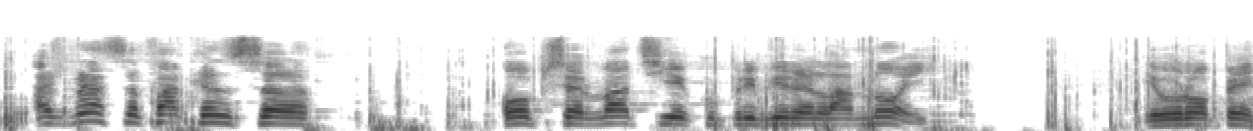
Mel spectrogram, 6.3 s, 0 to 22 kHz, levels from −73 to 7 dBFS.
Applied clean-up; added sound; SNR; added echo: classical method Wiener filter.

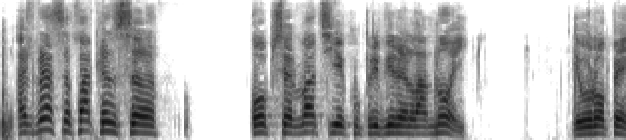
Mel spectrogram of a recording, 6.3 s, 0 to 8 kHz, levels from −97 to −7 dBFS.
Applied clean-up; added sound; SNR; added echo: neural mask model Resemble Enhance denoiser.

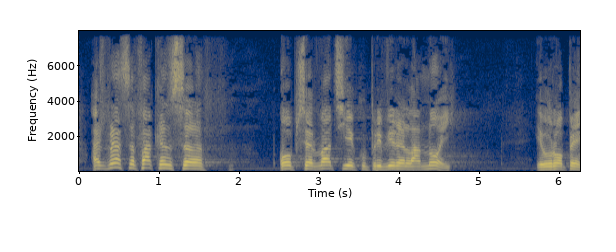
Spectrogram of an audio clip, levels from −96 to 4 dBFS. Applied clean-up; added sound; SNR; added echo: none; none; none; none.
